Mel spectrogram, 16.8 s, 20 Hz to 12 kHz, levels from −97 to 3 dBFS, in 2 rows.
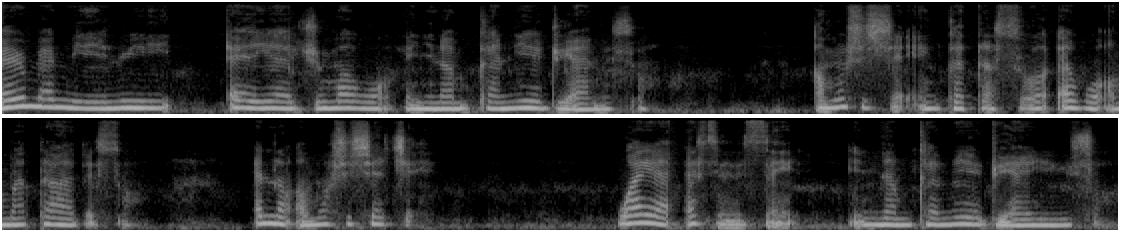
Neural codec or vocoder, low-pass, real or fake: codec, 24 kHz, 3 kbps, HILCodec; 10.8 kHz; fake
